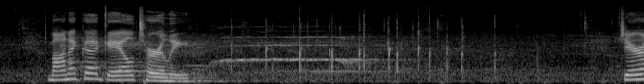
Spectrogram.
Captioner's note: crowd cheering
